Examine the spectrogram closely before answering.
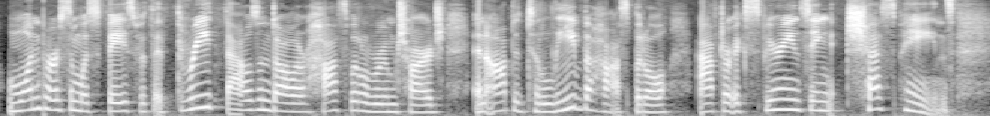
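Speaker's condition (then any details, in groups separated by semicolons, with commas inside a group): No condition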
